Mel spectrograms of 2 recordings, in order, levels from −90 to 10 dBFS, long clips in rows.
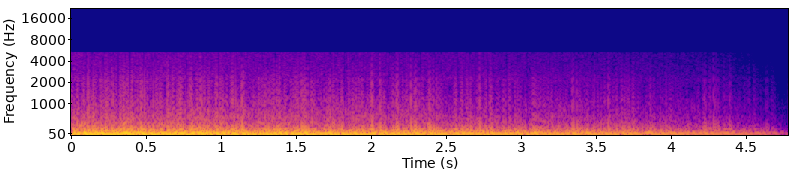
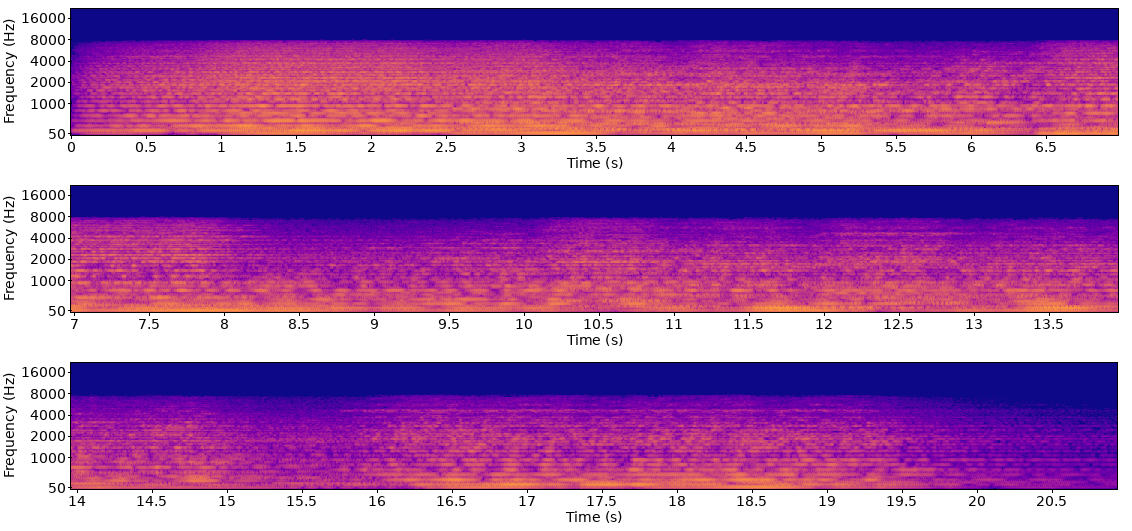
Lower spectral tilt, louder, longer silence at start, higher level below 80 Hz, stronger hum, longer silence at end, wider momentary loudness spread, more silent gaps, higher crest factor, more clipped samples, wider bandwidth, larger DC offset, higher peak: first, -12 dB/octave vs -6 dB/octave; first, -12 LUFS vs -20 LUFS; about the same, 0 s vs 0 s; first, -8 dBFS vs -28 dBFS; neither; second, 0.15 s vs 1.05 s; first, 16 LU vs 13 LU; neither; second, 8 dB vs 16 dB; first, 2% vs under 0.1%; second, 2.5 kHz vs 8 kHz; neither; first, 0 dBFS vs -4 dBFS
